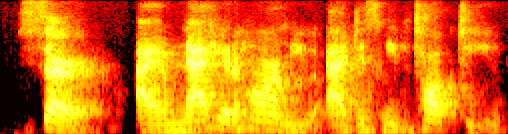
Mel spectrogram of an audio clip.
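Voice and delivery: calm. Shown as a demonstration. Showing how a cop should talk to a scared driver, calm and low. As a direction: settle a scared driver down gently. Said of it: "Just do it calmly".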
